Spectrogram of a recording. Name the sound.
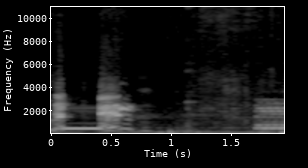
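telephone ringing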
